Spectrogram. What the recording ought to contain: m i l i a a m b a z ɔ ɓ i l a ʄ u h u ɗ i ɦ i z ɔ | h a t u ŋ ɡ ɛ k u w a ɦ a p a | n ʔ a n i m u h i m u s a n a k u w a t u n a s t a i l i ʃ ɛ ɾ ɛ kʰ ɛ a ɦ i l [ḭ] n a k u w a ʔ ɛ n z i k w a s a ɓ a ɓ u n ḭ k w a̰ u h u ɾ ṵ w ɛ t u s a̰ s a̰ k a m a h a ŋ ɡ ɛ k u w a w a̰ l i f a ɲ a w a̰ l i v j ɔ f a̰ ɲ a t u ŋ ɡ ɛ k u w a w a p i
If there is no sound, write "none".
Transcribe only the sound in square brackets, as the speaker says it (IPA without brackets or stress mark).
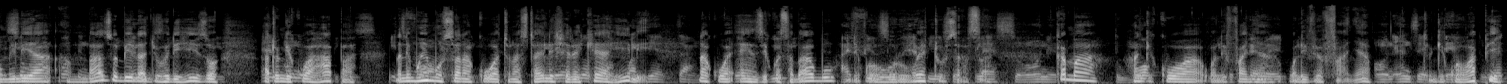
ḭ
